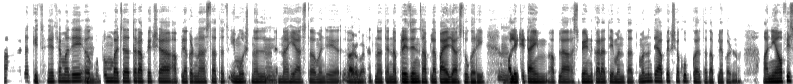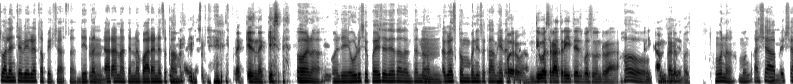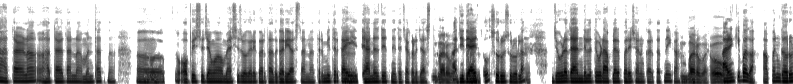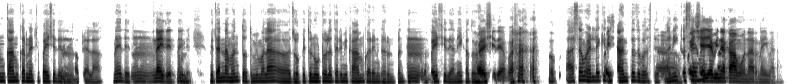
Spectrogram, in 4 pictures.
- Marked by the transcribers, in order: distorted speech; static; in English: "प्रेझेन्स"; in English: "स्पेंड"; chuckle; cough; other background noise; tapping; laughing while speaking: "तुम्ही"; laughing while speaking: "बरं"; chuckle
- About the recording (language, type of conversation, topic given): Marathi, podcast, डिजिटल ब्रेक कधी घ्यावा आणि किती वेळा घ्यावा?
